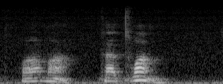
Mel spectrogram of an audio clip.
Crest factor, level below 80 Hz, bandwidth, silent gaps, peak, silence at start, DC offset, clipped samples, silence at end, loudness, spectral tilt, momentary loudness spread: 20 dB; -40 dBFS; 16 kHz; none; -4 dBFS; 0 s; under 0.1%; under 0.1%; 0 s; -23 LUFS; -7 dB/octave; 21 LU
